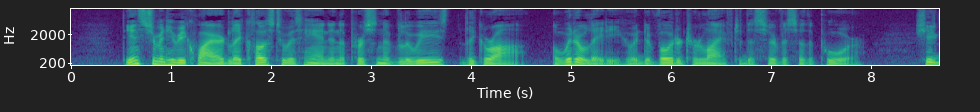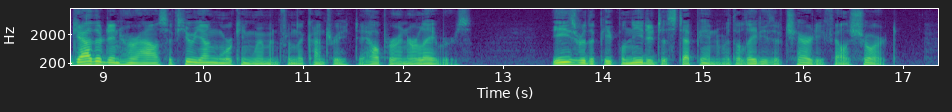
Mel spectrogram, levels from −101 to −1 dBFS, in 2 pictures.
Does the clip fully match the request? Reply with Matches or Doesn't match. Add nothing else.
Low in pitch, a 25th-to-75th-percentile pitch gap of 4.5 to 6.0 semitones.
Doesn't match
